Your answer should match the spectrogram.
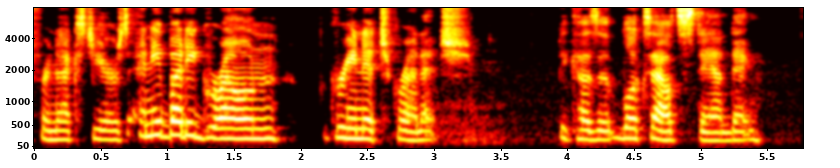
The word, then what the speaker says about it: Greenwich: they would pronounce this Greenwich with the a short e and taking the w out.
